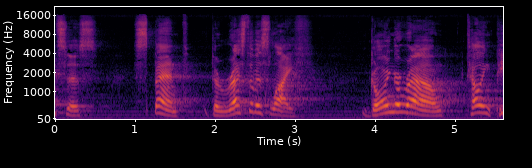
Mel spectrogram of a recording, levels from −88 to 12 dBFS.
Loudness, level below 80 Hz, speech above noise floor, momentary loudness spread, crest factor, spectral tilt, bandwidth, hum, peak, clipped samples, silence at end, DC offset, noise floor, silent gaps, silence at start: -29 LUFS; -64 dBFS; 31 dB; 17 LU; 20 dB; -2 dB/octave; 17 kHz; none; -10 dBFS; under 0.1%; 0 s; under 0.1%; -60 dBFS; none; 0 s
